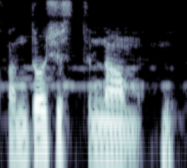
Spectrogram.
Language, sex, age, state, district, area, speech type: Telugu, male, 18-30, Telangana, Khammam, urban, spontaneous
